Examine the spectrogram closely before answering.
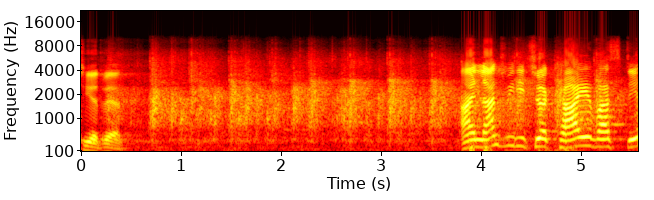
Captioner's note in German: Beifall bei der FDP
